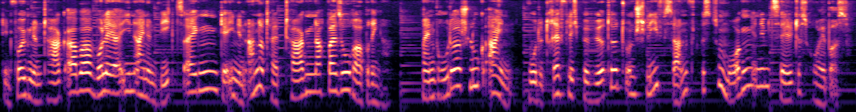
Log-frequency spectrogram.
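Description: A woman reading an old fairy tale aloud as an audiobook, with calm, measured narration. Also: fairly low pitch, soft background music. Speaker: storyteller.

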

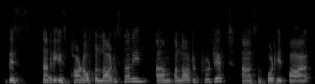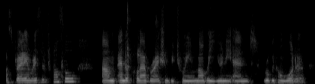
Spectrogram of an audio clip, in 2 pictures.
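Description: A woman's voice: sits low, muffled recording. A woman research associate giving a slide presentation over a remote screen-share call, explaining her work step by step.

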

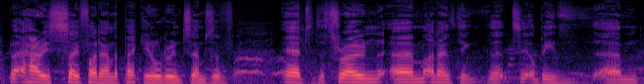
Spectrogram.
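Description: A man giving conversational interview commentary in a measured, somewhat hesitant manner. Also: mid-range voice, little pitch movement, gravelly, mellow. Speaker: royal commentator.

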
